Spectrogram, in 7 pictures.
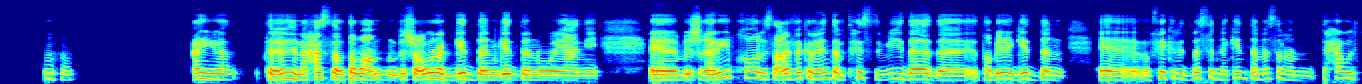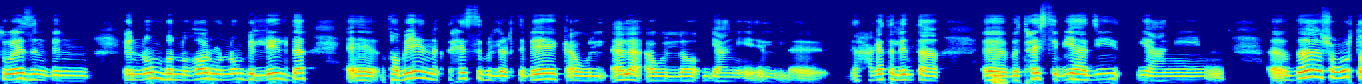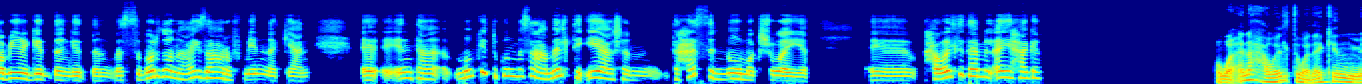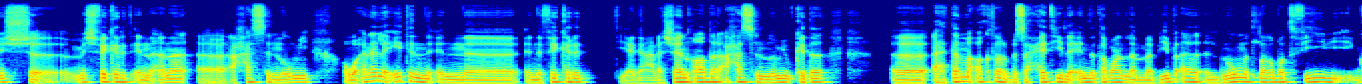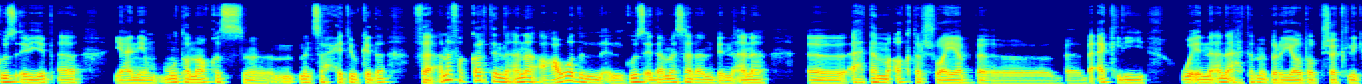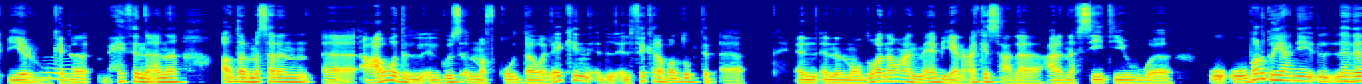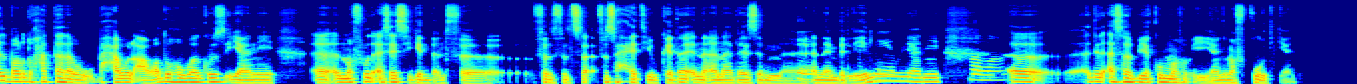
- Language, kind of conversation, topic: Arabic, advice, إزاي قيلولة النهار بتبوّظ نومك بالليل؟
- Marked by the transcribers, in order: none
